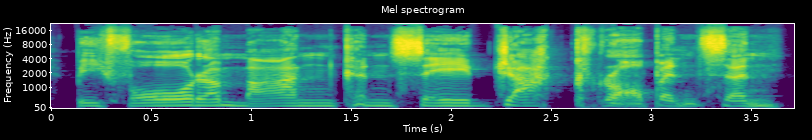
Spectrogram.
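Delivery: slow Welsh-tinged jolly line; a hint of the Welsh master; jovial Welsh. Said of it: "jovial Welshman".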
